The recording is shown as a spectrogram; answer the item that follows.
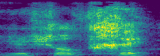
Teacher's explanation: le ER de l'infinitif, chanter, le E disparaît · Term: chevat suffixal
